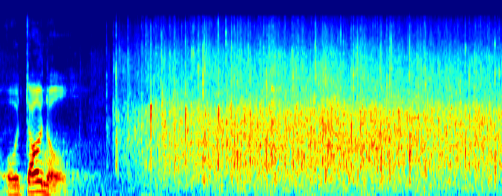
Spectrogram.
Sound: audience applauding

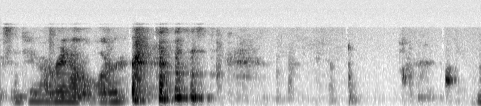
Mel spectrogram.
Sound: laughs

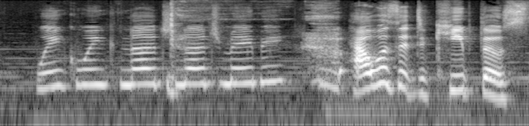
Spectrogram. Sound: laughs

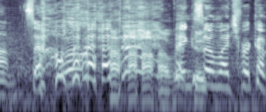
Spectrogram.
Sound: laughing

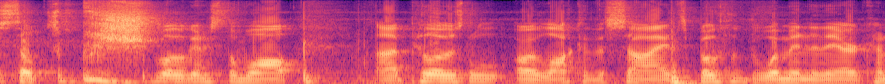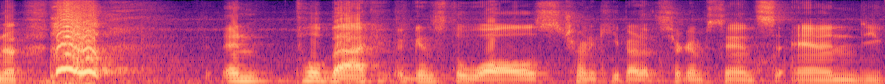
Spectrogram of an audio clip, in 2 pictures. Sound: yelps

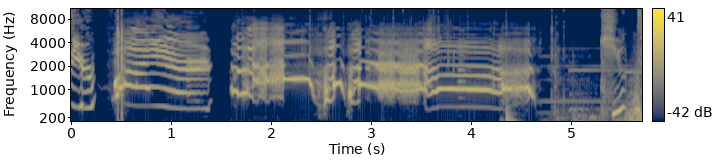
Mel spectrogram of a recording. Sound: crying

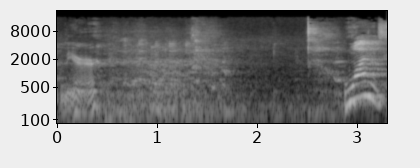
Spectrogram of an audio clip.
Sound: audience Laughing

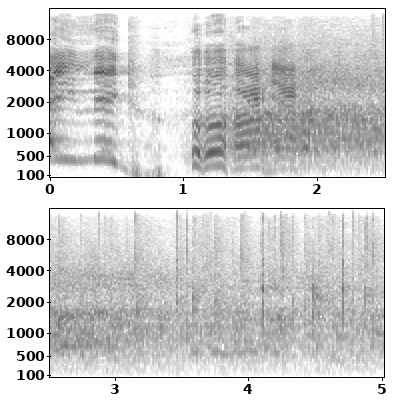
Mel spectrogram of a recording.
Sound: audience laugh

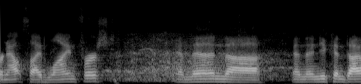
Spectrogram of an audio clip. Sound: audience laughing

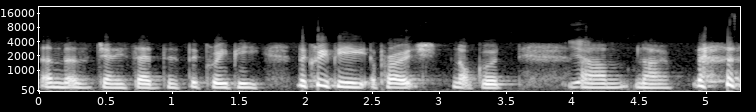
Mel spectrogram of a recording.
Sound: laughs

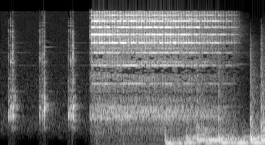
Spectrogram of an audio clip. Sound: alarm clock

